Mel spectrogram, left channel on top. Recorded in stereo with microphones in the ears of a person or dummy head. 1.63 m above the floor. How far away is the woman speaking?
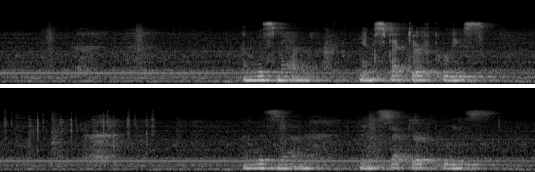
About 1.3 m.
